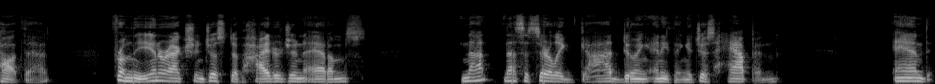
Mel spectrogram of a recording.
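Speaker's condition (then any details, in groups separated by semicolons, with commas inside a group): No condition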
